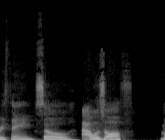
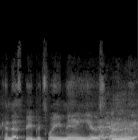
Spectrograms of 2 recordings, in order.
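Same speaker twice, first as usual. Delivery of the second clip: sheepish laughing plea; 7 semitones higher than usual. Retold or imitated. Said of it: "I said".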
